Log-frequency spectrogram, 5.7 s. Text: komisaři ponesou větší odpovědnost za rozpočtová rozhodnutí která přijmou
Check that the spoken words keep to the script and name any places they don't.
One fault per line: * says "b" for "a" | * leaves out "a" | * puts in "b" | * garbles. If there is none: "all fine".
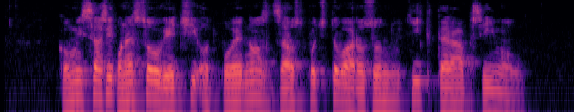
all fine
